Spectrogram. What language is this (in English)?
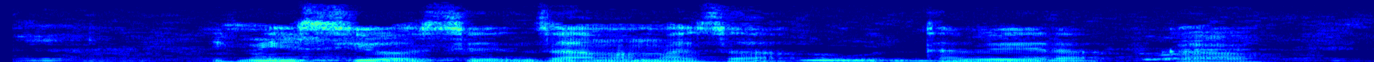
Kinyarwanda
